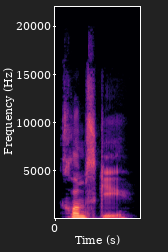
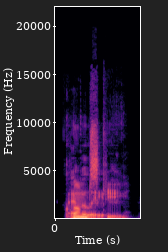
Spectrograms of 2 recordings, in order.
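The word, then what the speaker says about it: Chlumsky: Oh, Anna Klumsky. Klumsky.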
